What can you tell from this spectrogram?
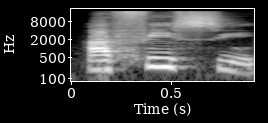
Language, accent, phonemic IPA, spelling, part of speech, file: Swahili, Kenya, /ɑˈfi.si/, afisi, noun, Sw-ke-afisi.flac
- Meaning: alternative form of ofisi (“office”)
